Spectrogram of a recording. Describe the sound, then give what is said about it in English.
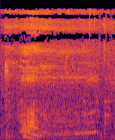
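A female seal, asleep on her back beside a house, snores loudly in one long, droning breath with a low, buzzy rumble, over a steady background hiss of pouring rain. “And then later that day, she plopped down on the other side of the house and it was pouring down rain and she was just snoozing very loudly.”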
